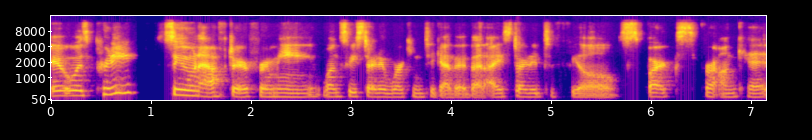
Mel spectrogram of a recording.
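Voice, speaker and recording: Here a woman speaks with an American accent at a fairly slow pace. She uses hardly any pauses. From United States. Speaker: podcast guest, graduate student. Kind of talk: casual interview chat.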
